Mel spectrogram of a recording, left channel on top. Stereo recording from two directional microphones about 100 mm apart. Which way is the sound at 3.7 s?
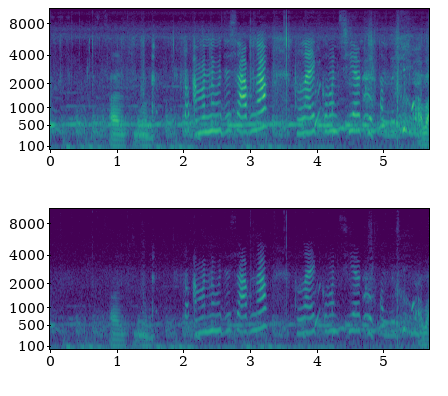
20° left (ahead or behind).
